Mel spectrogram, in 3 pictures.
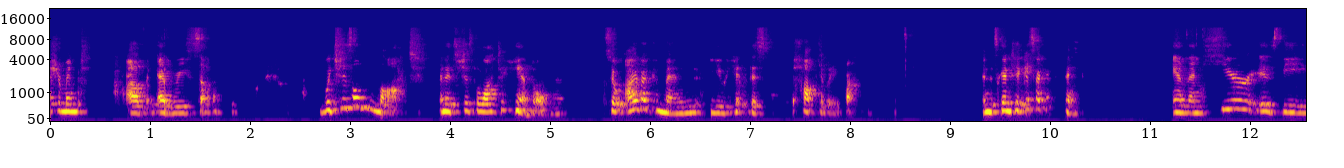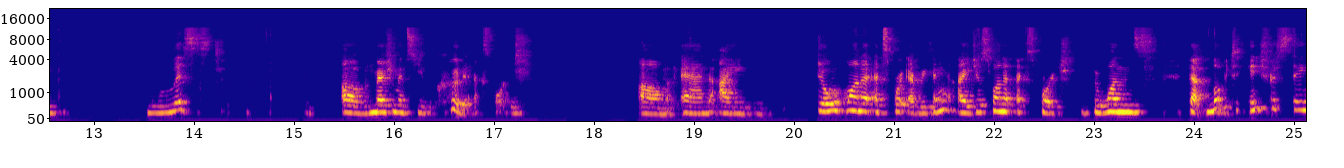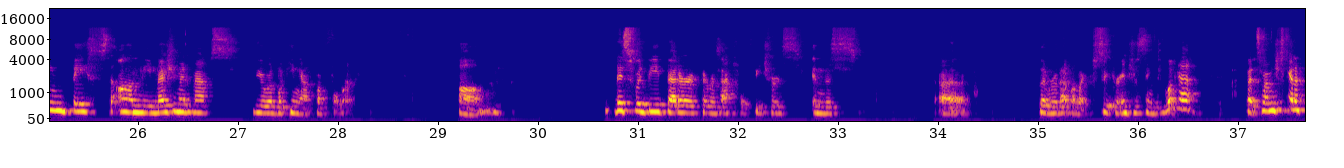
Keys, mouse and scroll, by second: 14.5 click, 17.0-17.8 scroll up 1, 19.9-20.8 scroll up 1, 20.8-21.4 scroll up 1, 21.6-22.9 drag, 24.9 click, 28.5 click, 29.5 click, 30.5 click, 33.5 click, 33.5 right click, 36.1 click, 36.1 right click.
